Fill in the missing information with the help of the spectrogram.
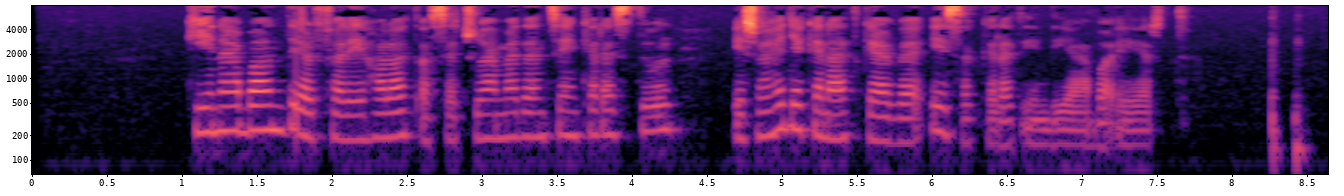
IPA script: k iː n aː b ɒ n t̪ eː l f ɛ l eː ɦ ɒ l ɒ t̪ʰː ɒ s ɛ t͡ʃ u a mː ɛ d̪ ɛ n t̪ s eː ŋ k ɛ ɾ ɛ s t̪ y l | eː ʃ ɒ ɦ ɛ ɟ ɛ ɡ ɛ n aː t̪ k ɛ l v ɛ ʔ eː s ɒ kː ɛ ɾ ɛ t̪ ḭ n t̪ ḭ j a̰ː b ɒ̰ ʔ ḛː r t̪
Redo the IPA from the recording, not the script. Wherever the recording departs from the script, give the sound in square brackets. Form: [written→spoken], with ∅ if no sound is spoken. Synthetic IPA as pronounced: k iː n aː b ɒ n [t̪→d̪] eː l f ɛ l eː ɦ ɒ l ɒ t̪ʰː ɒ s ɛ t͡ʃ u a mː ɛ d̪ ɛ n t̪ s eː ŋ k ɛ ɾ ɛ s t̪ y l | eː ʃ ɒ ɦ ɛ ɟ ɛ [ɡ→k] ɛ n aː t̪ k ɛ l v ɛ ʔ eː s ɒ kː ɛ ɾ ɛ t̪ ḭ n [t̪→d̪] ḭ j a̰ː b ɒ̰ ʔ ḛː r t̪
